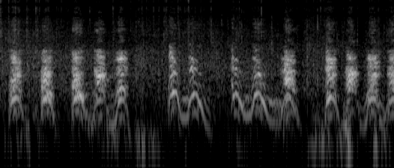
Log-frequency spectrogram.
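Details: Rottweiler barking in quick, harsh bursts, some rising and falling into yelping tones, as an adult and a puppy attack a buffalo.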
